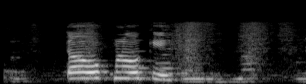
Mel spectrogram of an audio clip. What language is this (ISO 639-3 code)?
ajg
